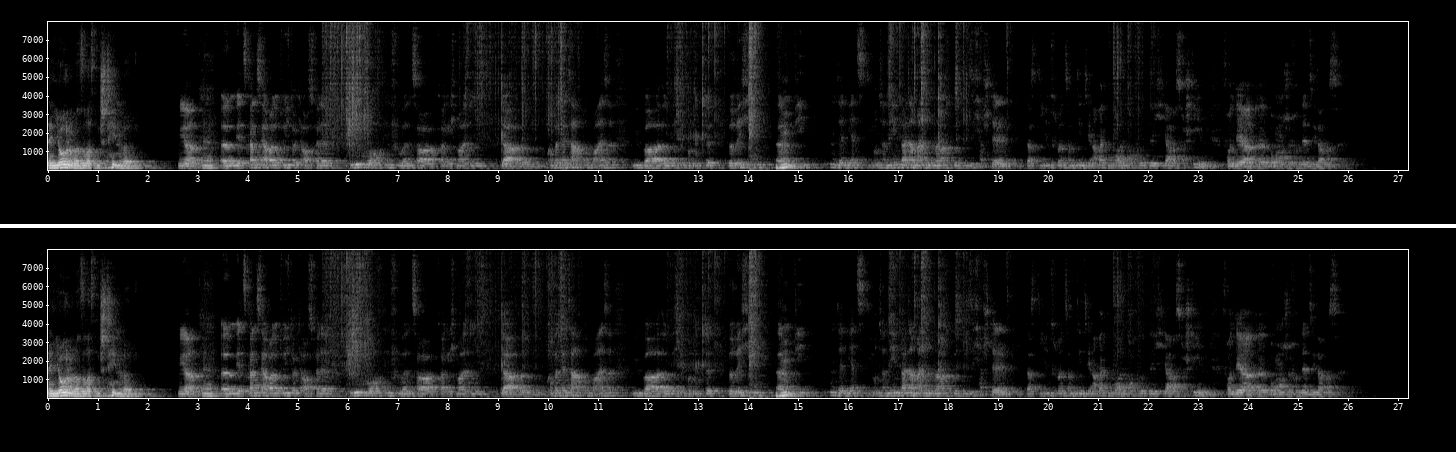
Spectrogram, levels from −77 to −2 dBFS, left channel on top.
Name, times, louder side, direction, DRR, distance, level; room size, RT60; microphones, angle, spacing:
voice 1, 0.0-1.8 3.1-3.3 14.6-14.8, equal, ahead, 3 dB, 0.5 m, -20 dB
voice 2, 2.6-15.1 15.6-19.2 19.6-25.9, equal, 15° right, -2 dB, 2.0 m, -35 dB
sound 1, 5.5-6.8 8.2-11.1 12.3-14.8 16.6-19.3 21.1-22.2, left 4 dB, 20° left, 1.6 m, -45 dB
10.0 x 9.6 x 3.6 m, 1.2 s
head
